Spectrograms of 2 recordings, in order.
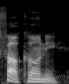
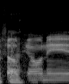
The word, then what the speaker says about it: Falcone: be the daughter of Carmine falcon or Falconi however you pronounce it I think that's awesome uh I think it's Falcone it's they say I think they said Falcone in the movie Sometimes they say Falconi it's it depends on how you feel that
